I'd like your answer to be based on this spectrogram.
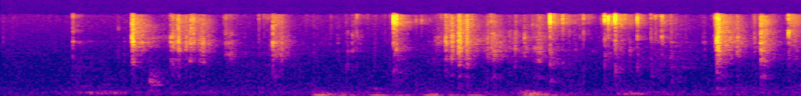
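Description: A small dark carving blade scrapes and cuts flakes from a hand-sized, porous, crumbly purple soap ball held in the fingers. Repeated bright, dry crinkling scrapes and crumbly cuts come in irregular bursts, each ending quickly, with occasional soft low thumps underneath.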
